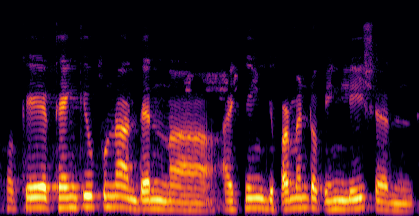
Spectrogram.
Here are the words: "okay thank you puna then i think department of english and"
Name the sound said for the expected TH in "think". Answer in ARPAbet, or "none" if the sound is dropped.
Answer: T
